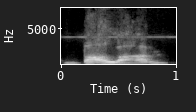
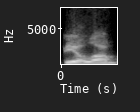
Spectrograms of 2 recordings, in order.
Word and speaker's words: Balaam: bottom line is this pronunciation of be alarms name as belong in English is because the English took it from the Greek as the English took most things from the Greek the Greek pronunciation of balaam was Bala why if by snitched I have no idea why it is a linguistic peculiar arity with the Greek language something happening to do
